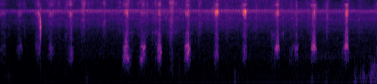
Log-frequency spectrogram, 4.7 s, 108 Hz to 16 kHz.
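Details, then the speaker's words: New Holland 273 square baler plunger roller turned slowly by hand: uneven dry squeaks and ticks instead of a smooth roll; the bearing is not loose but sounds dry, unlike the greased ones, and is somewhat worn. "s kind of dryish sounding. It's not loose, but it's dry sounding. But this one, all these other ones sound like there's grease in them, except that one down there, which I'll get to later."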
